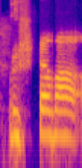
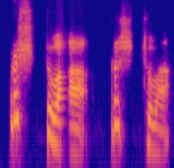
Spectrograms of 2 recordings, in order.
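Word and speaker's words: पृष्ट्वा: So it is not prushtava, okay. It's a half. So prushtva, and not prushtava.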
